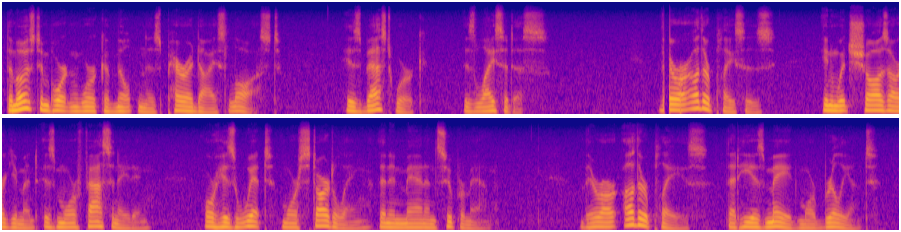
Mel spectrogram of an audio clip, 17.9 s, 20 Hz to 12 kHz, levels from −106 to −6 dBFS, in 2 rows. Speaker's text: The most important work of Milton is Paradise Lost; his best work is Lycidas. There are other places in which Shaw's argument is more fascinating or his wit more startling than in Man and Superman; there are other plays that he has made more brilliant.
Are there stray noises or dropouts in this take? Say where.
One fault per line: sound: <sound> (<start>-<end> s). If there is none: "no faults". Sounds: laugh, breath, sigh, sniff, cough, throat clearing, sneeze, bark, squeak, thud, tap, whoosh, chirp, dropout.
sound: dropout (6.6-6.7 s)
